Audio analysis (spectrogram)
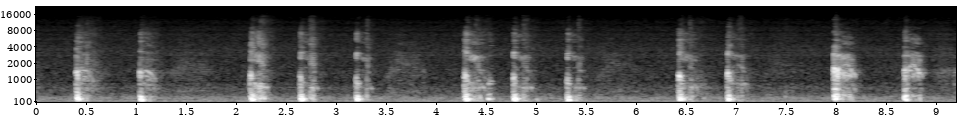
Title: Dedicated to all the coughing fans, enjoy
